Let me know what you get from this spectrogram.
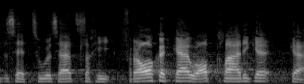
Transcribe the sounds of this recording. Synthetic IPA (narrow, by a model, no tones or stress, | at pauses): dəshɛt̚t͡suːəsæt͡slɪχifrɑːɡ̥əkɛːuɑp̚kʰlɛːɾiɡəkɛː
